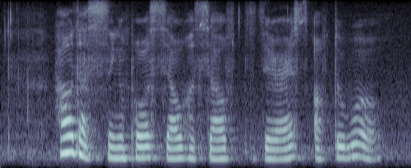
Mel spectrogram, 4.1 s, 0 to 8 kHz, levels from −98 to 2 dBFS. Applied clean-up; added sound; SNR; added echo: none; none; none; none.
